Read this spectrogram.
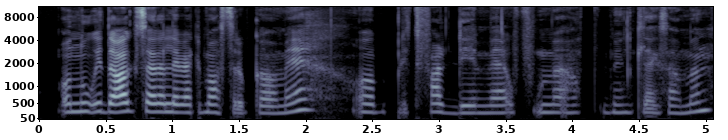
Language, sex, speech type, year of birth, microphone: Norwegian, female, spontaneous, 1986, Sennheiser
